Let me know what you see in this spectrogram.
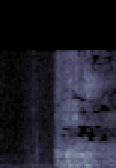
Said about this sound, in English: I'm fighting this cough. How many of you guys are fighting kind of a cough? Man, there's stuff going around.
